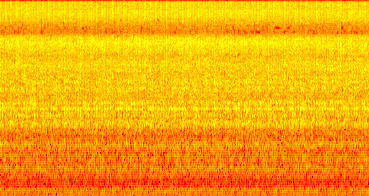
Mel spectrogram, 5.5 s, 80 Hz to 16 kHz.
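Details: Mercedes W210 diesel idling during R134a AC recharge, compressor cut in: steady clatter plus an even compressor hum, no knocking or grinding; normal AC compressor running.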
